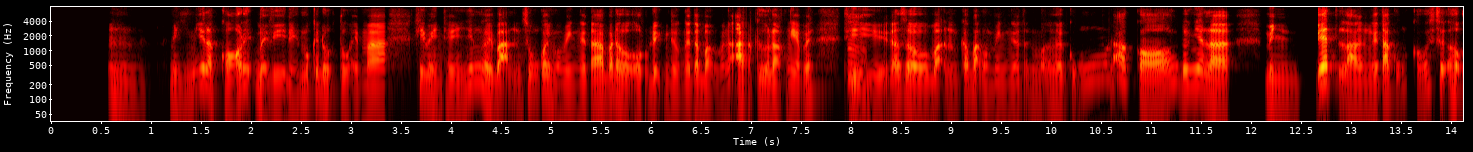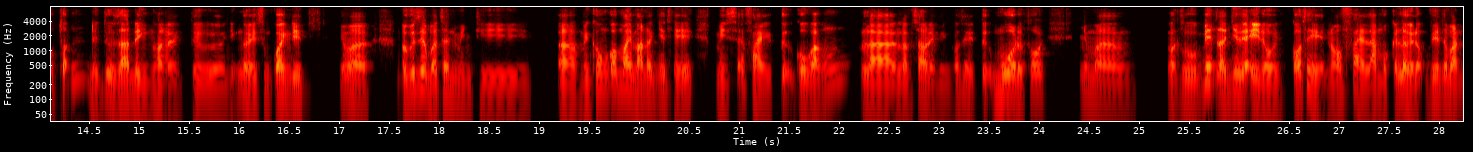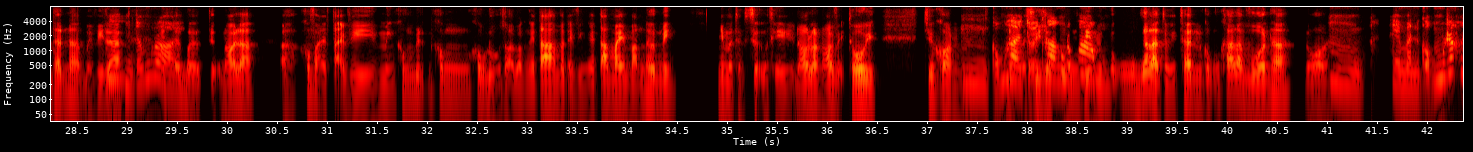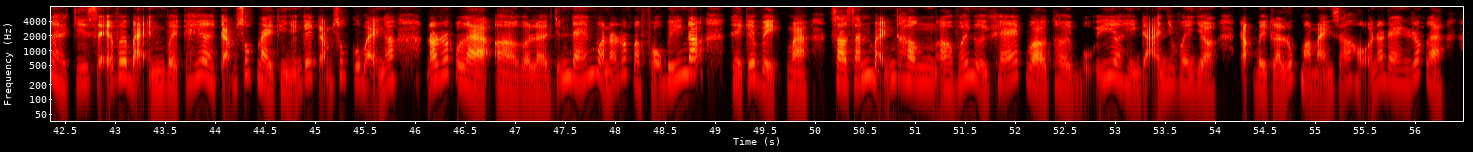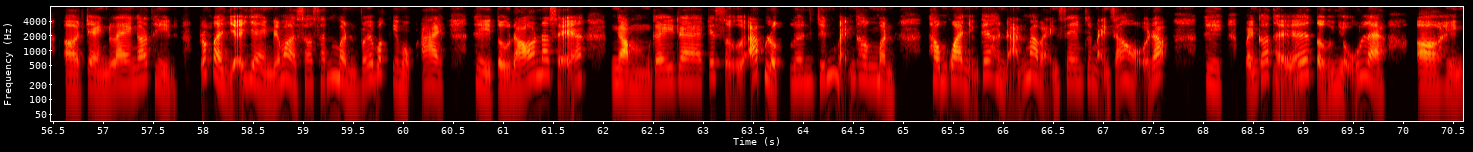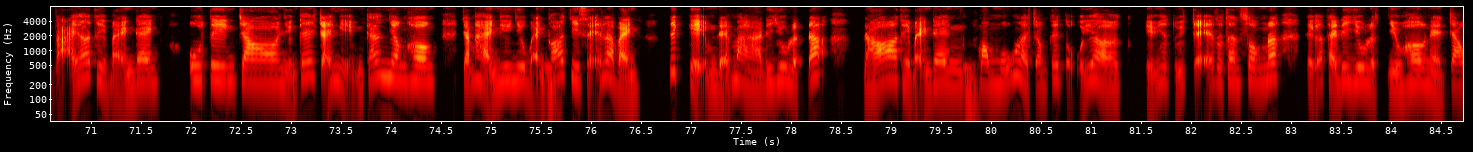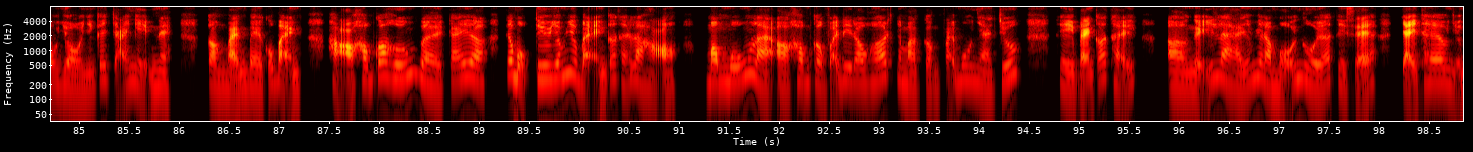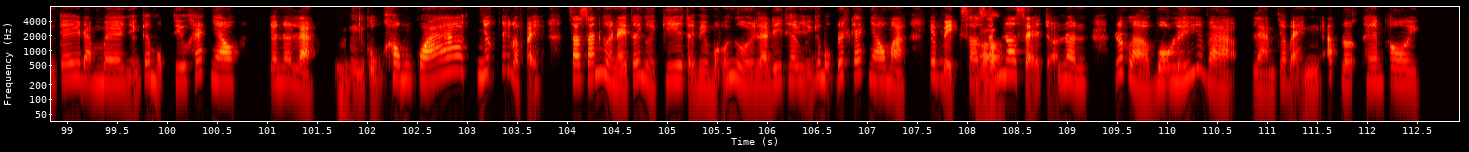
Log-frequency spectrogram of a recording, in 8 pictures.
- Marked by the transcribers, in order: tapping
- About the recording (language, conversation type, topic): Vietnamese, advice, Làm sao để dành tiền cho mục tiêu lớn như mua nhà?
